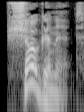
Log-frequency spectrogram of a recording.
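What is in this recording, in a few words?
"shogunate", British English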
